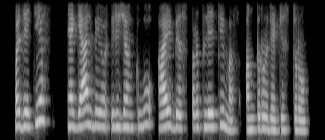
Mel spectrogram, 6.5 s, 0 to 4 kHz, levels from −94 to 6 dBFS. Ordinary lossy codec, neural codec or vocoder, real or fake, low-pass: Opus, 64 kbps; codec, 16 kHz, 6 kbps, DAC; fake; 3.6 kHz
